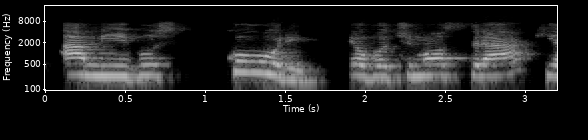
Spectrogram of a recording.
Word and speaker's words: amicus curiae: Se escreve amicus curiae, mas se fala amicus curiae, que é o amigo da corte.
